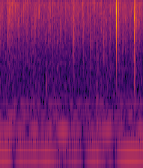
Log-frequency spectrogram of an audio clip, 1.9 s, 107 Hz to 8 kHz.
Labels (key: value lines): label: biophony, midshipman
recorder: SoundTrap 500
